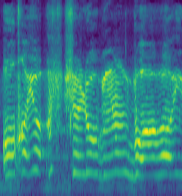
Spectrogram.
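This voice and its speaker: A woman's voice: high-pitched, flat delivery, slow pace, sharp tone, faint music behind, full character voice. A woman playing a lonely, tearful young child who pleads politely and plaintively in a Filipino radio drama. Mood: pleading, frustrated.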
